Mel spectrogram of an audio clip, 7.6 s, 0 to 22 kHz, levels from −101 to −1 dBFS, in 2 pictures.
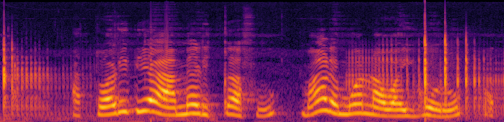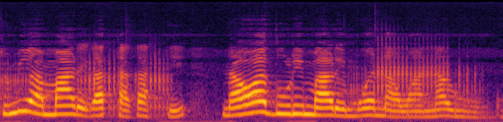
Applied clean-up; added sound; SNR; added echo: none; Door; 14 dB; none.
